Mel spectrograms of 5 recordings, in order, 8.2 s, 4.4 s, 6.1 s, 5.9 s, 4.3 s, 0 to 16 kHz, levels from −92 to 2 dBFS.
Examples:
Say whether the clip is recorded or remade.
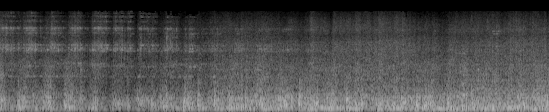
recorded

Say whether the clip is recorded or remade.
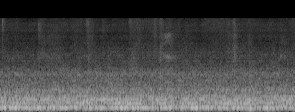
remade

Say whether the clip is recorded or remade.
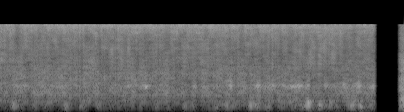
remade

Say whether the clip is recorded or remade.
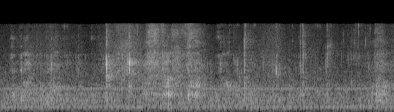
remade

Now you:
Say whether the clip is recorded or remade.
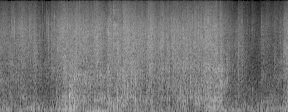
recorded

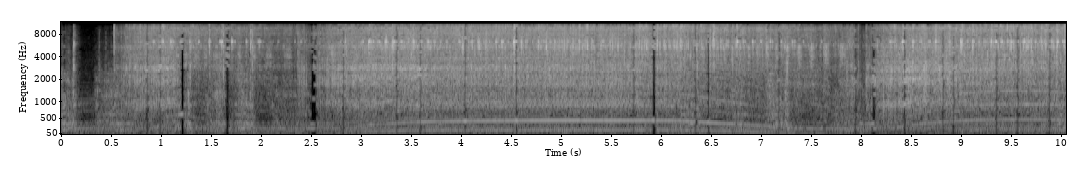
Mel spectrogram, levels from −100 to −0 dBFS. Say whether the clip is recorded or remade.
recorded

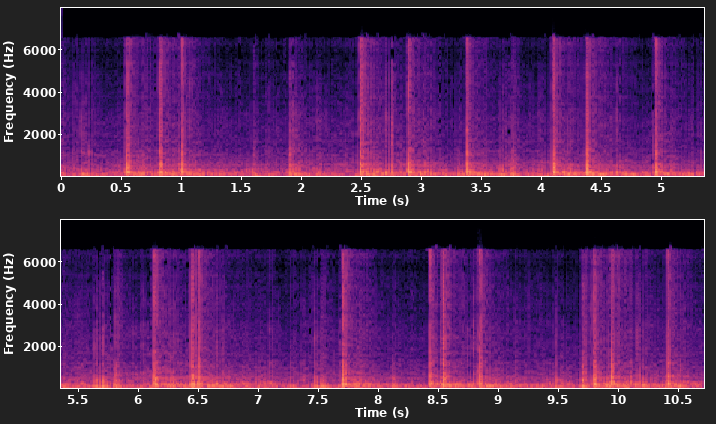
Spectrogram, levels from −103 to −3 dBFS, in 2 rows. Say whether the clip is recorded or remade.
remade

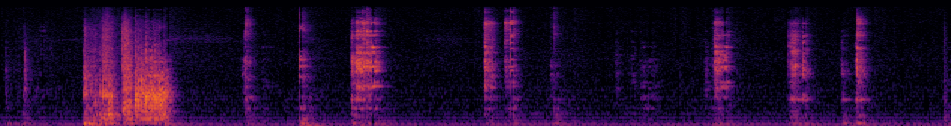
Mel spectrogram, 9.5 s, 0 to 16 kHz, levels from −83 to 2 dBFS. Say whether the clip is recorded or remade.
recorded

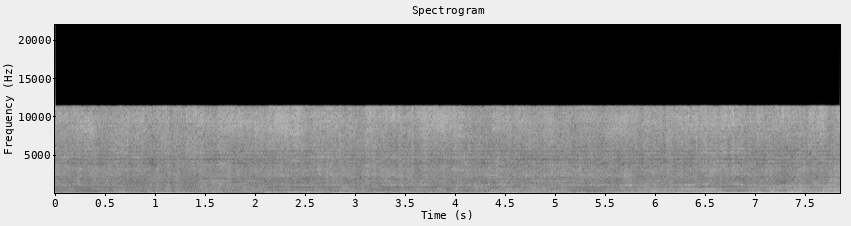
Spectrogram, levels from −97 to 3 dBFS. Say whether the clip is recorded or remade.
remade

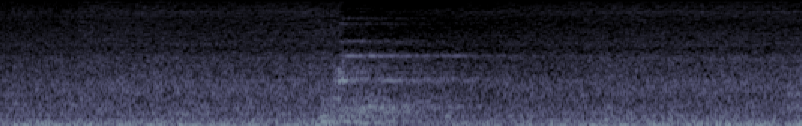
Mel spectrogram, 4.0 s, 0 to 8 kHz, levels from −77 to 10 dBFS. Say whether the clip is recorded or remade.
recorded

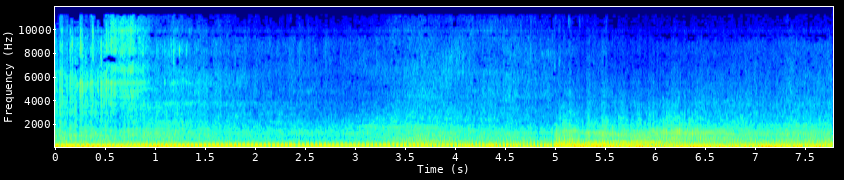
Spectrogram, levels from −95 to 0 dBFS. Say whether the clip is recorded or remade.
remade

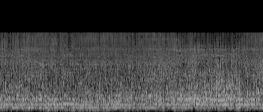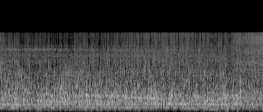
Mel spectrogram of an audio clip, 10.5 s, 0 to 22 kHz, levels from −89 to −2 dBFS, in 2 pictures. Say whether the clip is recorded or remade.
remade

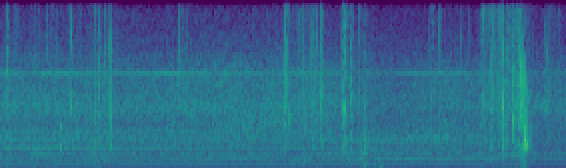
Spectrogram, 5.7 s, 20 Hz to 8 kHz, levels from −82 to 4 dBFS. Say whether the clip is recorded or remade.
remade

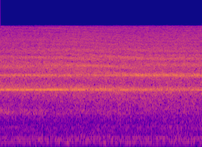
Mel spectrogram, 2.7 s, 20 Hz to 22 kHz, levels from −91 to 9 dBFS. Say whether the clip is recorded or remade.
recorded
